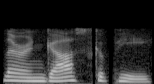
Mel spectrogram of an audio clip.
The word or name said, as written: laryngoscopy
